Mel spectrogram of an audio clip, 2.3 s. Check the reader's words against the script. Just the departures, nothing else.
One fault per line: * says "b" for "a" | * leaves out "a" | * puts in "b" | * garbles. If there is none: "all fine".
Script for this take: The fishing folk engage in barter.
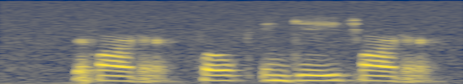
* says "barter" for "fishing"
* leaves out "in"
